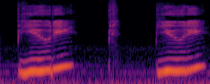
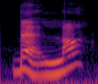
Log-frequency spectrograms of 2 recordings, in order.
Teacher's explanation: You hear there's a p in there. There's more air. It's more aspirated. Aspiration means having air in it.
